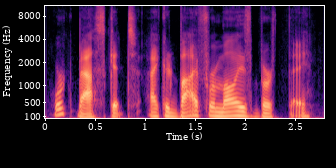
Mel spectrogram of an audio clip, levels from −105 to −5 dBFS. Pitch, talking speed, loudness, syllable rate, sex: 115 Hz, 150 wpm, -21 LUFS, 4.5 syllables/s, male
